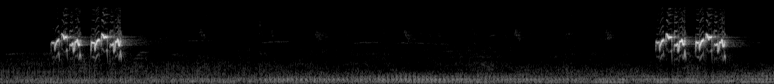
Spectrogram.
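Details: Sooty-headed bulbul song: two phrases roughly six seconds apart, each a pair of quick bubbly whistled note clusters, with a faint low hum in between.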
